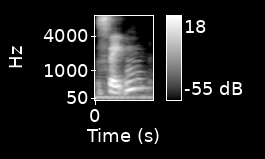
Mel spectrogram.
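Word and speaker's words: Seyton: of the characters that their name is s-e-y-t-o-n but it's pronounced satan which is [ __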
